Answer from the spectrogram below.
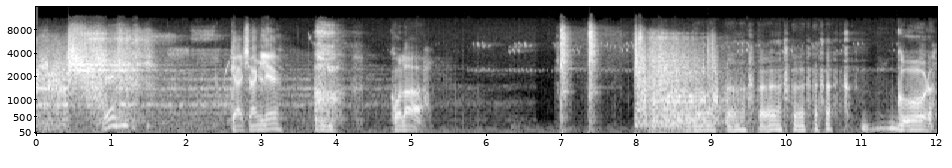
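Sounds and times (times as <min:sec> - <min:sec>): loud harsh noise: 0:00.0 - 0:04.5
crickets chirping: 0:00.0 - 0:12.0
sharp cracks: 0:06.9 - 0:09.5.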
